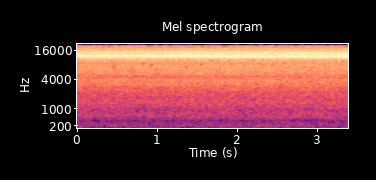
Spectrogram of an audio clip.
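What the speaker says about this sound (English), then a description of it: "Man-made waterfall, but still." A man-made waterfall in the foothills roars as a continuous, loud, even broadband rush of falling water that stays steady throughout with no voices.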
